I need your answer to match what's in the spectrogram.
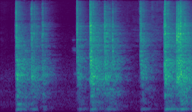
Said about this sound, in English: What was that? What was what, madame? That click just now. In my own telephone. As though someone had lifted the receiver off the hook. Off the extension telephone downstairs.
